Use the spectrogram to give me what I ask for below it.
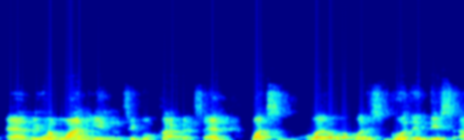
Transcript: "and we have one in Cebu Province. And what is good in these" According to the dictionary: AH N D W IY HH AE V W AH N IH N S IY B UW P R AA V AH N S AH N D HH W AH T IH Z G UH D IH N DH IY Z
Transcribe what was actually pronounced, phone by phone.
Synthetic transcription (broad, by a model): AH N D W IY HH AE V W AH N IH N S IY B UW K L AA B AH N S AH N D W W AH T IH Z G UH D IH N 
